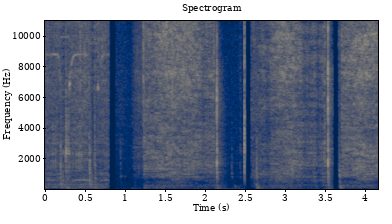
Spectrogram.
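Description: A paper trimmer blade slices through paper.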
